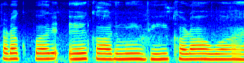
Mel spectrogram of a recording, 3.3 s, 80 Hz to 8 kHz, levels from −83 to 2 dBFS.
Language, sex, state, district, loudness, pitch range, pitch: Hindi, male, Uttar Pradesh, Shamli, -13 LUFS, 210-220 Hz, 215 Hz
